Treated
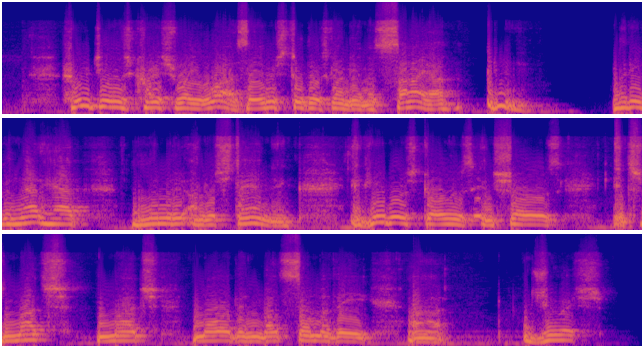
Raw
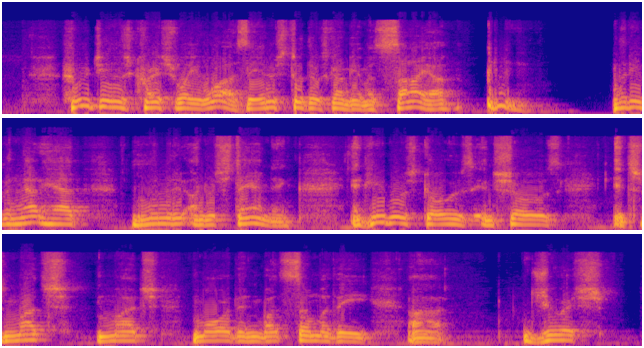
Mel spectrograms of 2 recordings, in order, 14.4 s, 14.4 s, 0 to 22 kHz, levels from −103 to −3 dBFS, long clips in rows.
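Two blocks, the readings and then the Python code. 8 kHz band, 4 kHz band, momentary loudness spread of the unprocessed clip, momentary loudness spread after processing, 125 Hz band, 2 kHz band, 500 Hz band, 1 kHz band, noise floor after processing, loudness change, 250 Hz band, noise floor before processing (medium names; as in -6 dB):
-9.0 dB, -9.5 dB, 7 LU, 8 LU, -13.0 dB, -9.5 dB, -11.5 dB, -9.5 dB, -66 dBFS, -11.5 dB, -12.5 dB, -58 dBFS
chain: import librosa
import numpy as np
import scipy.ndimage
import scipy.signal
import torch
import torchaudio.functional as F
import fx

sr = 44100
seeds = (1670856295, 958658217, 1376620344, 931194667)

y = fx.fade_out_tail(x, sr, length_s=1.05)
y = 10.0 ** (-26.5 / 20.0) * np.tanh(y / 10.0 ** (-26.5 / 20.0))
y = fx.cheby_harmonics(y, sr, harmonics=(8,), levels_db=(-28,), full_scale_db=-26.5)
y = y * 10.0 ** (-6.5 / 20.0)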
